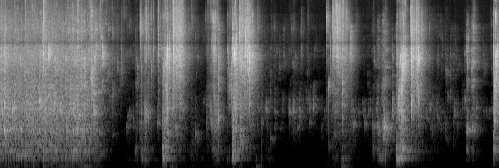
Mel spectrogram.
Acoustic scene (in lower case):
restroom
